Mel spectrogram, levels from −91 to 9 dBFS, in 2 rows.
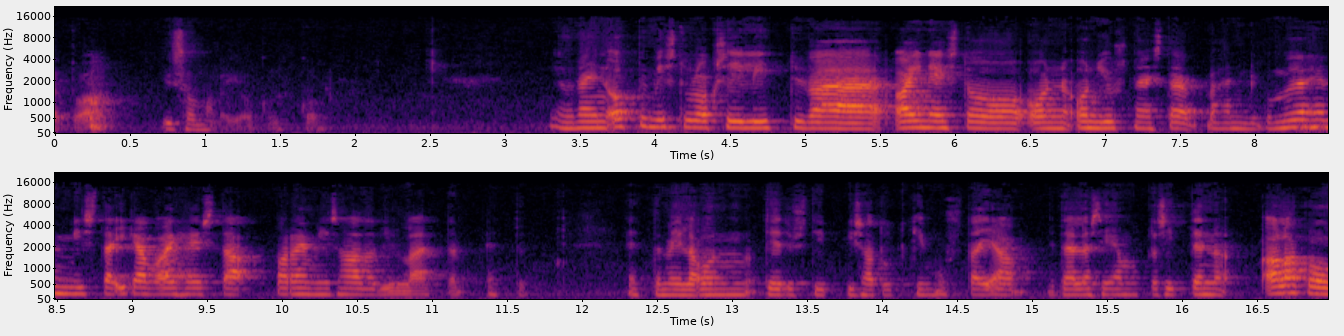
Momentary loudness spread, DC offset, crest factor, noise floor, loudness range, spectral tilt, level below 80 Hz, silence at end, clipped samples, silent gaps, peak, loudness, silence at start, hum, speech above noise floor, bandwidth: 18 LU; under 0.1%; 22 dB; -61 dBFS; 11 LU; -4.5 dB/octave; -66 dBFS; 0 s; under 0.1%; none; -10 dBFS; -31 LUFS; 0 s; none; 30 dB; 16 kHz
